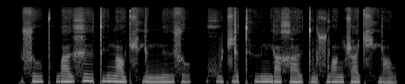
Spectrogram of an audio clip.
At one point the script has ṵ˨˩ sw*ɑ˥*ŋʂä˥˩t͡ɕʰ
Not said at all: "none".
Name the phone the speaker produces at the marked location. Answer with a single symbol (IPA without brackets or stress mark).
ɑ˥˧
